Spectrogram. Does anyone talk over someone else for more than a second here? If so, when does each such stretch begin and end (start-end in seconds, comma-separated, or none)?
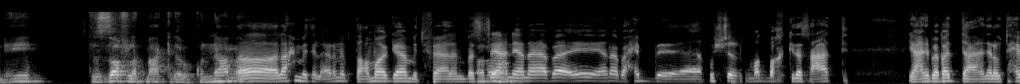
none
